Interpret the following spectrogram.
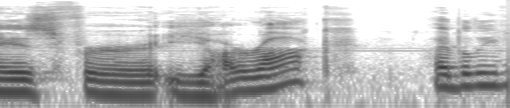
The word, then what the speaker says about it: Yarok: Y is for Yarok, I believe it's how it's pronounced.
